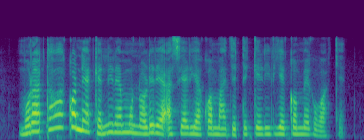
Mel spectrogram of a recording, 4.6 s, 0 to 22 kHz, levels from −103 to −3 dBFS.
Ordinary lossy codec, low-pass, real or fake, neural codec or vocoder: none; 7.2 kHz; real; none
